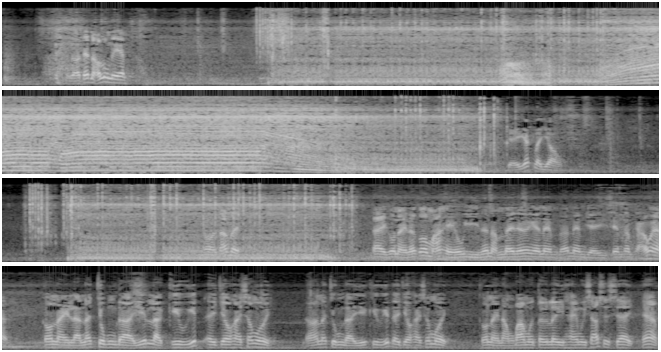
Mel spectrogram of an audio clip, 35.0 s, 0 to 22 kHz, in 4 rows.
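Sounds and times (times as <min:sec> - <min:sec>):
brush cutter engine pull-started: 0:03.3 - 0:15.6, 0:17.8 - 0:22.4
brush cutter engine revving: 0:03.3 - 0:15.6, 0:17.9 - 0:22.4.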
